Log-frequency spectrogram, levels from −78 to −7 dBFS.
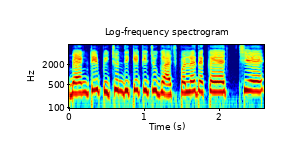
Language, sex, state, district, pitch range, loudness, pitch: Bengali, female, West Bengal, Malda, 295-335 Hz, -11 LUFS, 315 Hz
